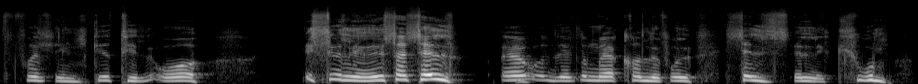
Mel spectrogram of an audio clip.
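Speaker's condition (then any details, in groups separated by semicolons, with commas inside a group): Cerebral palsy; speech difficulties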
